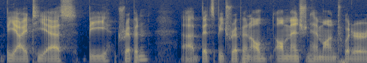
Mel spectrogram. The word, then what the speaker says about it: BitsBeTrippin: His name's BitsBeTrippin on Twitter, as it's spelled or said, B-I-T-S-B Trippin, BitsBeTrippin.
